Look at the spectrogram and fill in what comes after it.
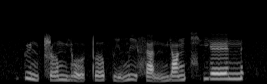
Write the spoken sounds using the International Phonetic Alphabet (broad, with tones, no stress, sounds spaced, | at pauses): p y˥˩ n ʈ͡ʂ ɤ˧˥ m j o̰˨˩ ʊ̯ t̪ ɤ˧˥ p ḭ˨˩ m i˥˩ s a̰˨˩ n m j ɑ˧˥ ŋ t͡ɕʰ j ɛ˥ n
